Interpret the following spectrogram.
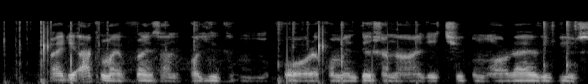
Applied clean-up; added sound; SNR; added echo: none; Computer keyboard + Finger snapping; 11 dB; none.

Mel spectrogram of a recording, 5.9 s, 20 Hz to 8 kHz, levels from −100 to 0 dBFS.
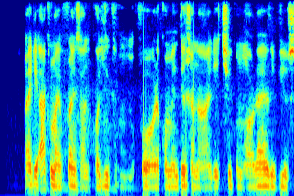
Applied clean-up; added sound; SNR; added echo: none; none; none; none.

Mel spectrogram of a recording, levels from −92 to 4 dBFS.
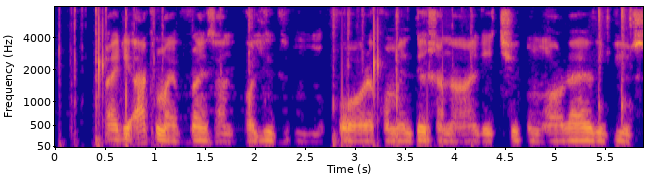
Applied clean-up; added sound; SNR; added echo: classical method spectral subtraction.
